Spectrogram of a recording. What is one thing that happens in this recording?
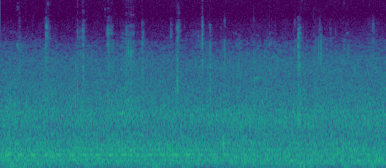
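Fingers squish and mix soft rice.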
